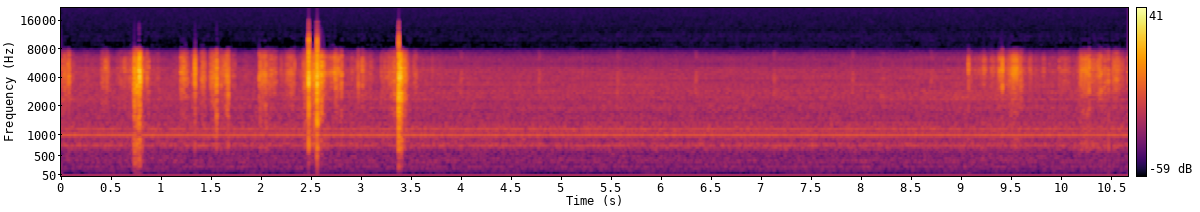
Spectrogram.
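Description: Cardboard rustles and taps as hands handle it.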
